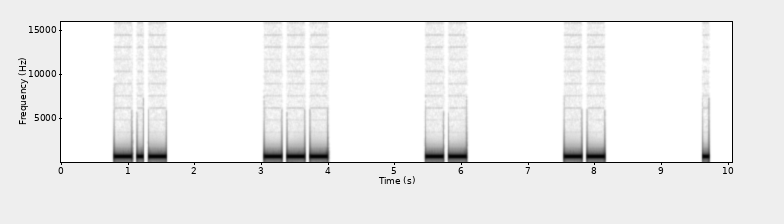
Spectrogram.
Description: Morse code, heard as a keyed tone, about 14 wpm, spaced as for 5 wpm, 700 Hz. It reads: KOMME
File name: Morsekurs / Witze / Witz 04. September 2018, 25 F70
